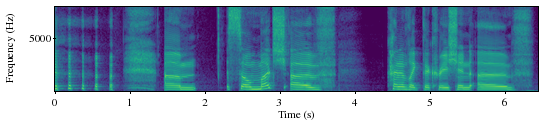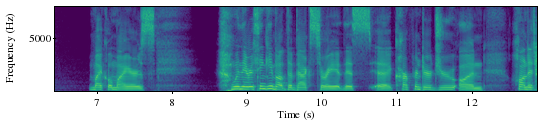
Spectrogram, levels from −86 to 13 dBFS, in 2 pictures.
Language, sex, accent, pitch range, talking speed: English, female, American, 155-190 Hz, 120 wpm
